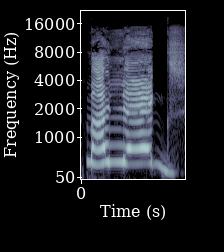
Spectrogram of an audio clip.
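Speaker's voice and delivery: high-pitched outraged cry; angry scream. A narrator's reading. Centipede covered in purple paint, angry scream. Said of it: "The centipede screamed with anger".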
